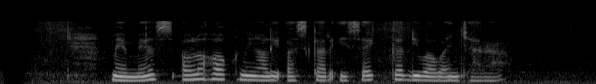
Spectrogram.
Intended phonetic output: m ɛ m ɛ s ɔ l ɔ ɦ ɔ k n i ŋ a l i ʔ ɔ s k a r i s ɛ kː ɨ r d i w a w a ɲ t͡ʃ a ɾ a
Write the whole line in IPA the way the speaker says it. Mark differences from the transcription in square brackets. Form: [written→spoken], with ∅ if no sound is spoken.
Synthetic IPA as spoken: m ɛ m ɛ s ɔ l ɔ ɦ ɔ k n i ŋ a l i ʔ ɔ s k a r i s ɛ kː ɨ r d i w a w a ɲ t͡ʃ a ɾ a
